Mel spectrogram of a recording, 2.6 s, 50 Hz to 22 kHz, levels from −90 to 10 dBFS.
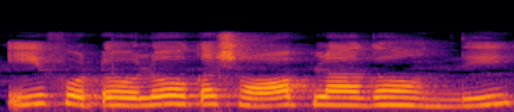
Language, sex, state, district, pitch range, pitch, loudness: Telugu, female, Andhra Pradesh, Sri Satya Sai, 240-265 Hz, 250 Hz, -13 LUFS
